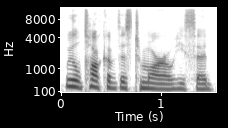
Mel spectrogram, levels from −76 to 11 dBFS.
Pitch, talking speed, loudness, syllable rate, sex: 185 Hz, 310 wpm, -20 LUFS, 6.2 syllables/s, female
